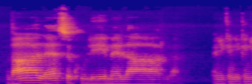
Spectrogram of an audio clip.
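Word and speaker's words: couleur: We don't say the R at the end of couler. – No, we don't. So that's a silent R.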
